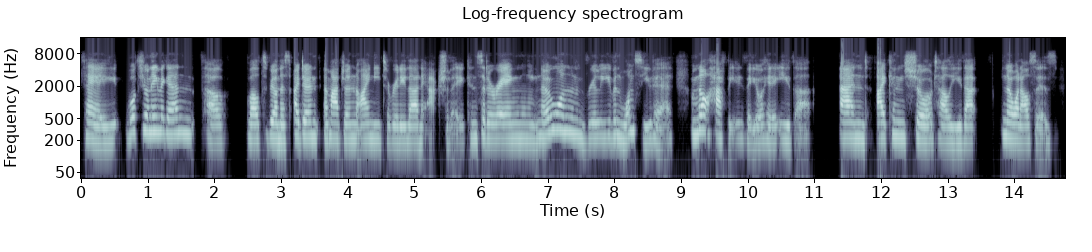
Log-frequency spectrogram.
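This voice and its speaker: Haughty school figure acted by a woman: crisp, mid-pitched, very dry recording, scripted delivery. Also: moderate pace, no echo, close to an everyday voice. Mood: scornful. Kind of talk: scripted drama acting.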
